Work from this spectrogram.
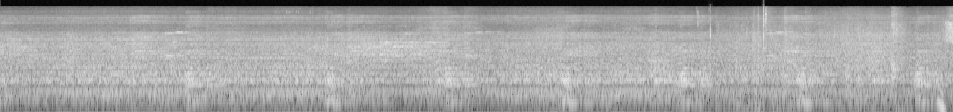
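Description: A model train caboose with a smoke unit running on its track, a steady loud mechanical whir and rumble with faint rhythmic clicks, close and continuous throughout.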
